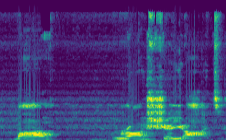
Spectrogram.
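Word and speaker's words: בְּרֵאשִׁית: And so with this new character up front, this would be pronounced Ba-Rashat. Ba-Rashayat. I'm sorry for that first mispronunciation.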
